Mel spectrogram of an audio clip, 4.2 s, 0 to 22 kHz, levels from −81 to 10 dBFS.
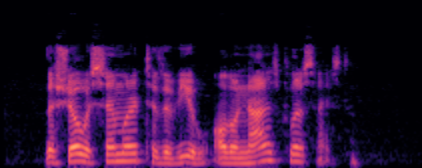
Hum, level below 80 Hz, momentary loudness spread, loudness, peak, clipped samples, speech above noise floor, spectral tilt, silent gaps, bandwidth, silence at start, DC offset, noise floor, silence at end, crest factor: none; -60 dBFS; 11 LU; -18 LUFS; -2 dBFS; under 0.1%; 49 dB; -4 dB/octave; none; 7.6 kHz; 0.45 s; under 0.1%; -67 dBFS; 0.65 s; 18 dB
